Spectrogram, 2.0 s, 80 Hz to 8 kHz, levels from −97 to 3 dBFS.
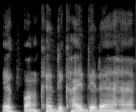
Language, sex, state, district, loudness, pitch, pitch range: Hindi, male, Bihar, Patna, -14 LUFS, 120 Hz, 110-130 Hz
